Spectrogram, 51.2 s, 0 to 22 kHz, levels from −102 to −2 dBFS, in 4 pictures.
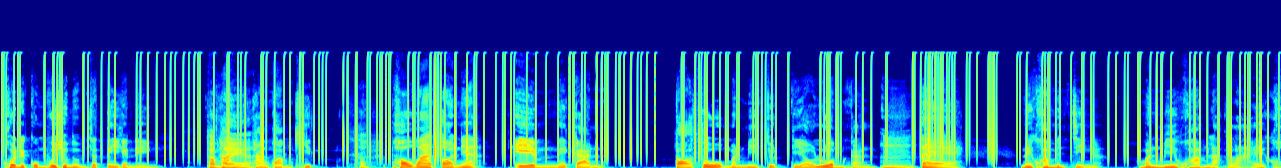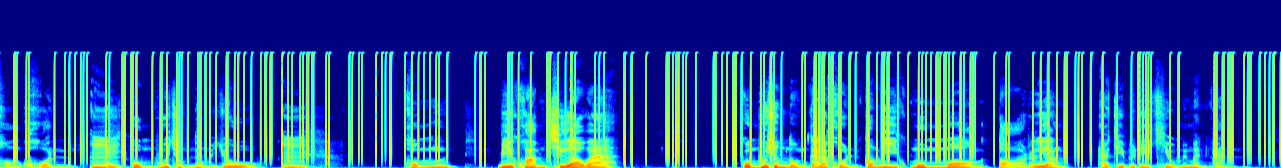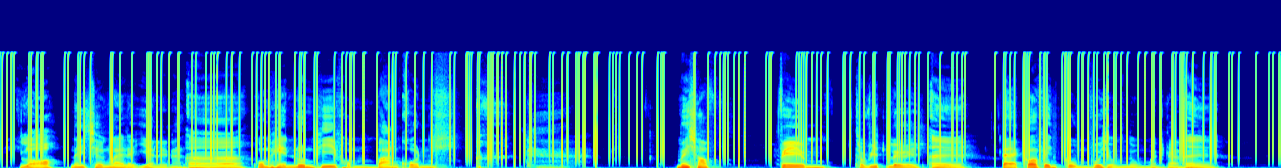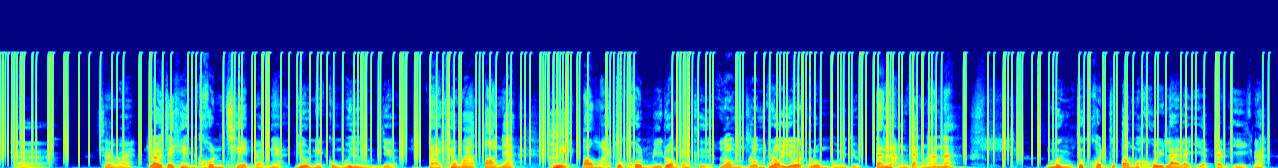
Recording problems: crackle, like an old record; loud; 4 dB below the speech

